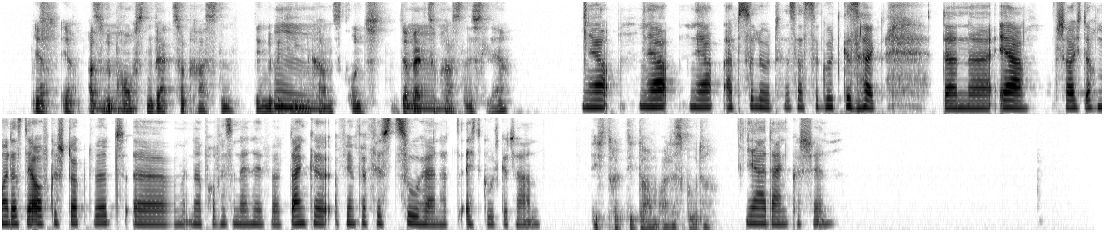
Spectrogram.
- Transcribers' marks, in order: static; laughing while speaking: "gesagt"; tapping; other background noise
- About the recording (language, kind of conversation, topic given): German, advice, Wie kann ich Abstand zu negativen Gedanken gewinnen?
